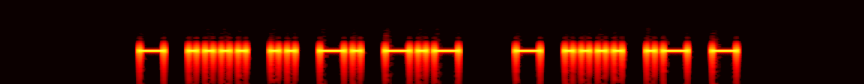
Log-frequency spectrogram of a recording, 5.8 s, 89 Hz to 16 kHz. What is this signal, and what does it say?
Morse code, heard as a keyed tone, about 22 wpm, 700 Hz. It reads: THINK THAT
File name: Build A Phrase - 2-Word Phrases - 22wpm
